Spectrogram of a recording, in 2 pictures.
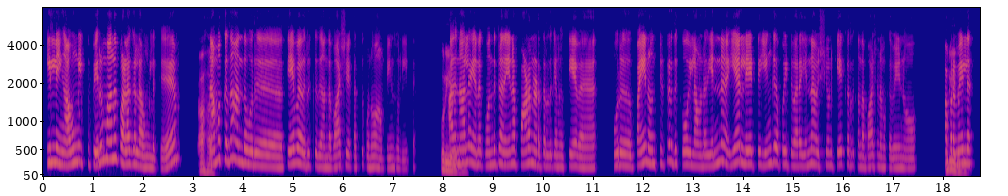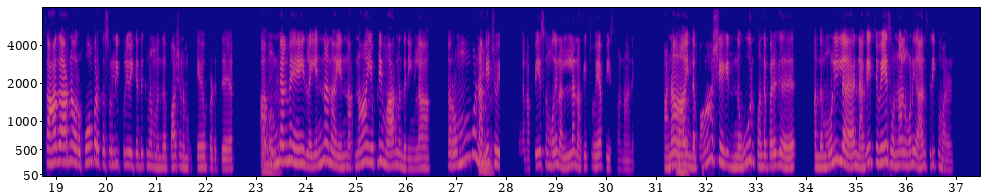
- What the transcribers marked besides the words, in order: drawn out: "ஒரு"; in English: "ஹோம்வொர்க்க"; unintelligible speech
- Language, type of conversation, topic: Tamil, podcast, மொழியை மாற்றியபோது உங்கள் அடையாள உணர்வு எப்படி மாறியது?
